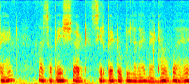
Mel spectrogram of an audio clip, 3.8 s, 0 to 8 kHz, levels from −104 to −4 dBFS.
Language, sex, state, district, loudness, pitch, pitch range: Hindi, male, Uttar Pradesh, Jyotiba Phule Nagar, -15 LUFS, 130 Hz, 120-135 Hz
